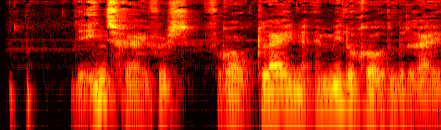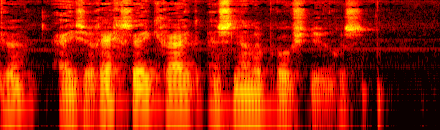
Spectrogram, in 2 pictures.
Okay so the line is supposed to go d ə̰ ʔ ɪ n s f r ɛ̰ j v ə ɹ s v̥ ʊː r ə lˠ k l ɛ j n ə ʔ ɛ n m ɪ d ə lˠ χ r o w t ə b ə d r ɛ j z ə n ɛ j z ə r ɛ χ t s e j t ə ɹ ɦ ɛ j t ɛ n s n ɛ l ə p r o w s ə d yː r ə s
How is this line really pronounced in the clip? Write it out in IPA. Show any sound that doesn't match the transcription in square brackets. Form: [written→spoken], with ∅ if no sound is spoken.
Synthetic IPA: d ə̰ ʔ ɪ n s [f→χ] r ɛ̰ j v ə ɹ s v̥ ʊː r [ə→ɑ] lˠ k l ɛ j n ə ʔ ɛ n m ɪ d ə lˠ χ r o w t ə b ə d r ɛ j [z→v] ə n ɛ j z ə r ɛ χ t s e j [t→k] ə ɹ ɦ ɛ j t ɛ n s n ɛ l ə p r o w s ə d yː r ə s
